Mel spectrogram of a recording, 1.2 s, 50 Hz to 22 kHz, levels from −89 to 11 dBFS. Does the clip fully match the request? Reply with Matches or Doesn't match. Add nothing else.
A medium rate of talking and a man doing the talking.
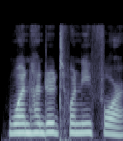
Doesn't match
